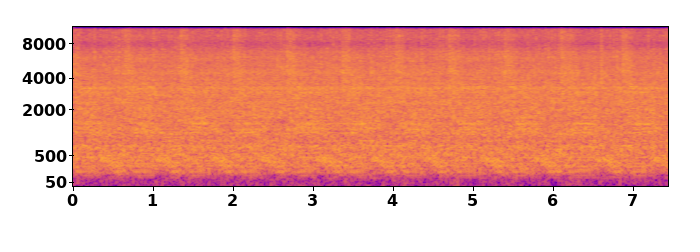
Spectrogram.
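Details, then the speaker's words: Troy-Bilt TB42 hydrostatic lawn tractor, Powermore 541cc engine suspected of a bad head gasket: a harsh, uneven drone with a faint surge about once a second, which smooths out when the blades are engaged; rough running. "But when you get the when you turn the blades on, it smooths out."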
